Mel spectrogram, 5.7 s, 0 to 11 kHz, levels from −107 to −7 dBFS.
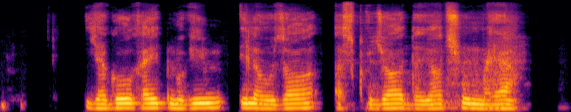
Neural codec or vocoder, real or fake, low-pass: codec, 44.1 kHz, 7.8 kbps, Pupu-Codec; fake; 9.9 kHz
